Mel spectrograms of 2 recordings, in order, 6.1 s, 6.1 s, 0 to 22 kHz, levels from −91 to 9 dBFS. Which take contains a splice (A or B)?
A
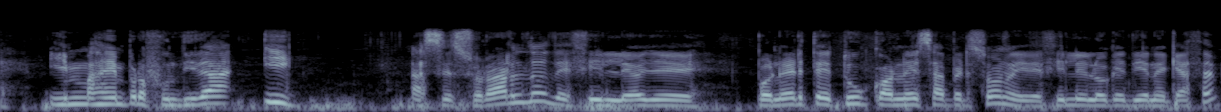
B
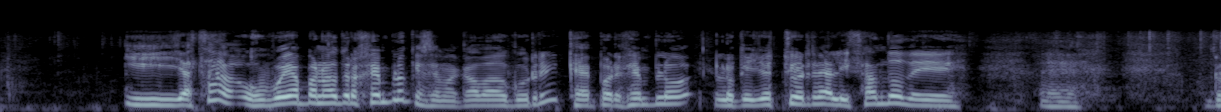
B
